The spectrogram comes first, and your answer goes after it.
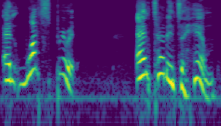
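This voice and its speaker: Woman, panel guest, husky, emphatic, lively intonation. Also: sits high, a little slow, dry recording. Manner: emphatic, repeats words. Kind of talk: casual panel discussion.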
